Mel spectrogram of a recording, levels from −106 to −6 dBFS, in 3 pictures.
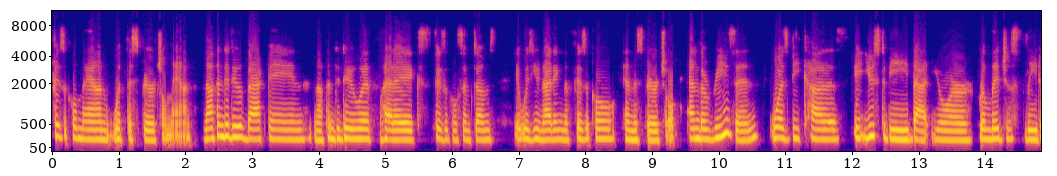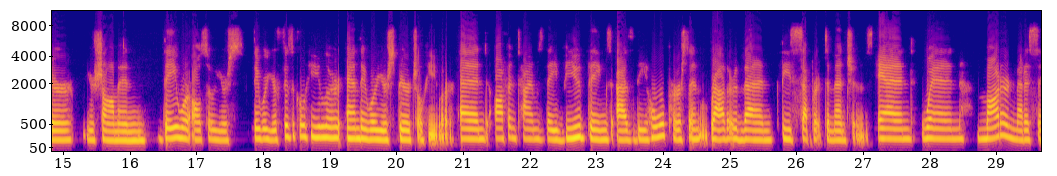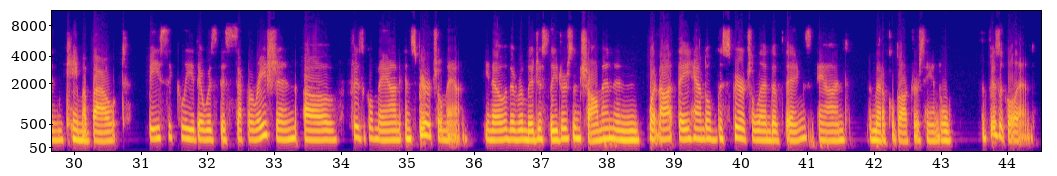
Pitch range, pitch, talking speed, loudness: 180-205 Hz, 190 Hz, 150 wpm, -18 LUFS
